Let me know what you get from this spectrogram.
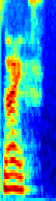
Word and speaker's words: knife: And I mean, it goes back to how to pronounce knife. – Right? Exactly. – So we don't pronounce it knife? – Knife. But do you know why the K is there?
